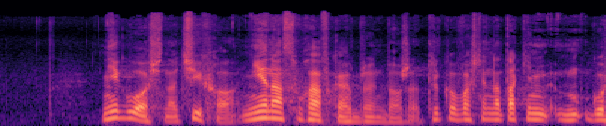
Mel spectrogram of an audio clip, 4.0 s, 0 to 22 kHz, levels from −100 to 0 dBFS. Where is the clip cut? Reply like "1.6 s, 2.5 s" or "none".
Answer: none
